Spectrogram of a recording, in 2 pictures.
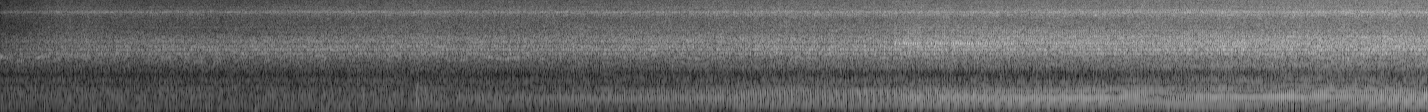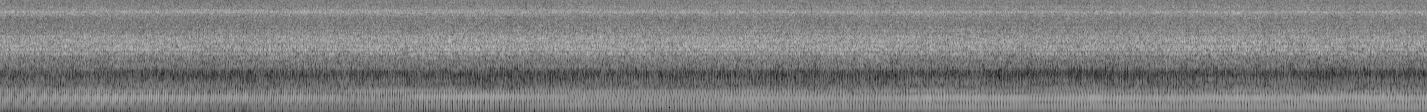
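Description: Homemade acrylic pneumatic power graver, its piston oscillating: a steady buzz over a high hiss. It grows louder over the first several seconds as the piston gets going from a standing start, steps up about nine seconds in, then runs steady.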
